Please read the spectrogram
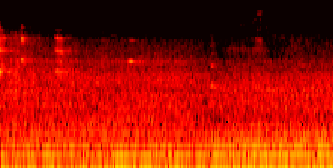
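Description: Steady low road rumble of a car or truck driving, heard from inside the cabin.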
